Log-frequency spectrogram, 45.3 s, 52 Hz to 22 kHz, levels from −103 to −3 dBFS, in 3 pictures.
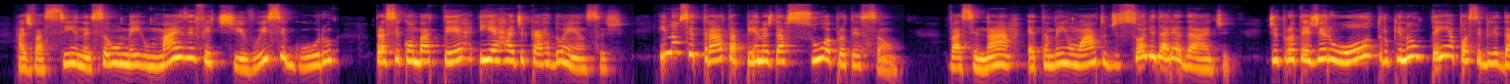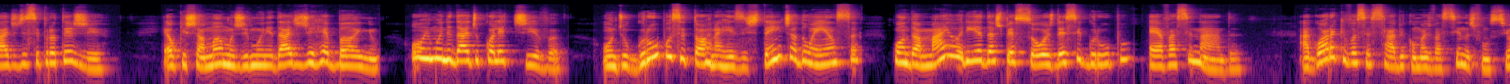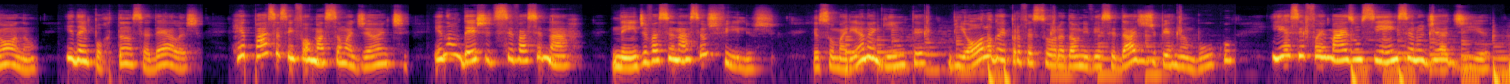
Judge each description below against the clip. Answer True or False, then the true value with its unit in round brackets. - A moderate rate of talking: True (155 wpm)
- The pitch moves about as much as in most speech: False (7.3 semitones)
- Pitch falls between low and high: False (245 Hz)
